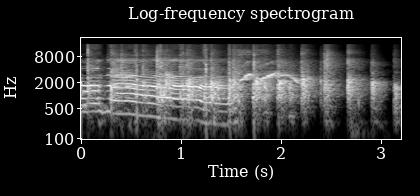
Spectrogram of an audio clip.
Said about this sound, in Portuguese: Ah, palmas para as nossas convidadas!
